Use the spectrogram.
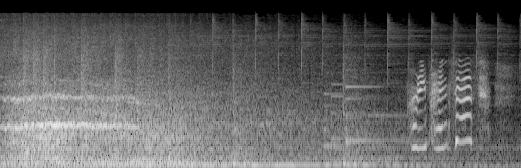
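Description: A cartoon car whines as it pulls away, then gives a rough, fading skid, with a brief animated voice breaking in near the end.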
